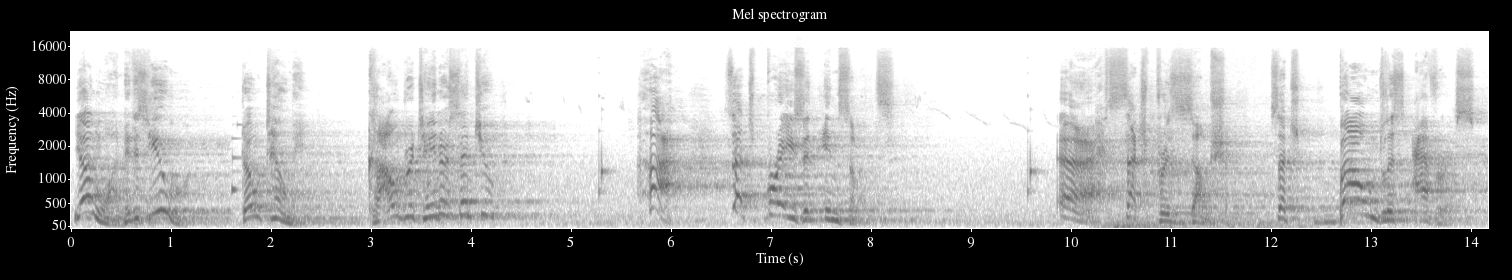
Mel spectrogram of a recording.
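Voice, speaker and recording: A man's voice: high voice, huge pitch swings, slow, long pauses, pushed and bright, echoey room, long reverb tail, soft background music, heavily acted. A man voicing a manic, mischievous immortal adept in a video game, theatrical and pompous with archaic diction. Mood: outraged, manic. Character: manic, mischievous male immortal adept obsessed with planting mint.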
